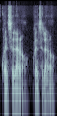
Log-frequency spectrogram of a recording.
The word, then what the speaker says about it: coincidental: Like we're not going to notice that you're dropping the O. Like even me saying it, like I'm trying to completely remove the O and it sounds like a perfectly pronounced word. I say coincidental. It sounds like I'm saying coincidental, just faster, even though I'm not saying the O anymore.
